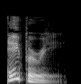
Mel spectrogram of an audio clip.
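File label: "apery", British English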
